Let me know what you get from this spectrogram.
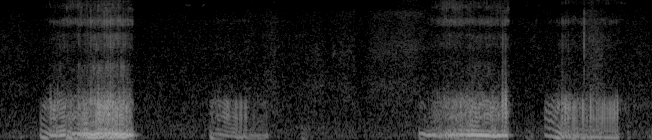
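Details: Loud snoring from two sleeping dogs: long grating inhalations followed by softer buzzing exhalations, each burst lasting about one second, in a quiet room.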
